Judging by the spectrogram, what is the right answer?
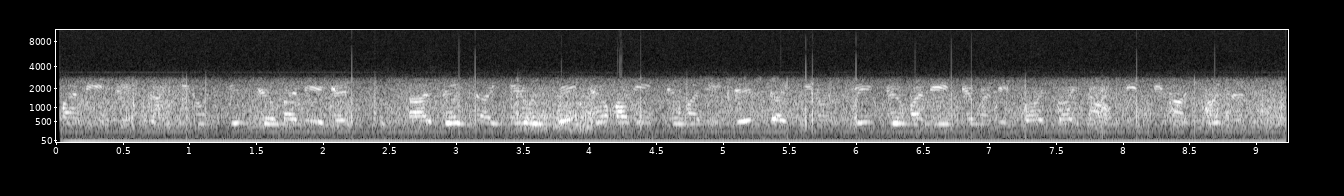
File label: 80 ssb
